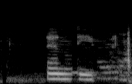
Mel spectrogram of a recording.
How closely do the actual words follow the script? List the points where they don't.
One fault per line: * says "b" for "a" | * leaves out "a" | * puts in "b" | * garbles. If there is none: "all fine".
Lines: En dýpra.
all fine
